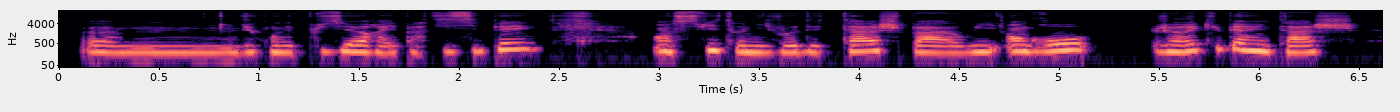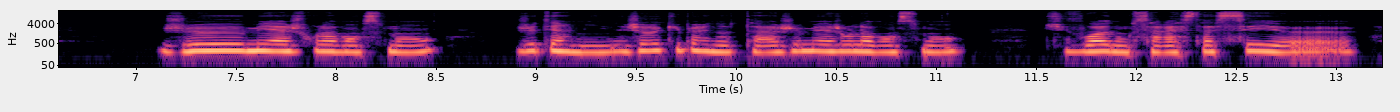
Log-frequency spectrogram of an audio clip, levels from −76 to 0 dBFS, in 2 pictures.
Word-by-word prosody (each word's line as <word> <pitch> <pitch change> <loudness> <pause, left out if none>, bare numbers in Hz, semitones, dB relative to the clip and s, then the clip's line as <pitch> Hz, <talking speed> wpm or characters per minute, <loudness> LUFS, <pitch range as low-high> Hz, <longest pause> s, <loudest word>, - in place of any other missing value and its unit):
hem, 185 -1 -3
vu 195 +1 -5
qu'on 200 -1 -3
est 190 - -4
plusieurs 205 -1 0
à - - -2
y - - -5
participer. 215 +8 -2 0.6
Ensuite, 225 +2 0
au 200 - +1
niveau 195 0 0
des 195 -1 -5
tâches, 215 +4 +2
bah 190 -2 +3
oui, 200 +3 -2
en 215 - +6
gros, 225 +4 +3 0.3
je 205 -1 -1
récupère 235 +5 +2
une 225 -2 +4
tâche, 195 -1 +1 0.6
je 230 +3 +4
mets 230 0 +5
à 220 - +5
jour 215 +1 -4
l'avancement, 205 +1 -1 0.4
je 225 +1 -2
termine, 210 -3 0
je 230 - 0
récupère 235 0 -1
une 205 - +1
autre 200 - -4
tâche, 195 0 -2
je 220 - -2
mets 225 0 +1
à 215 - +2
jour 215 - 0
l'avancement. 205 0 -1 0.4
Tu 215 - -9
vois, 215 +1 +5
donc 200 -1 -1
ça 195 - -2
reste 195 +1 -2
assez, 210 0 +1
heu, 105 - -3
205 Hz, 205 wpm, -22 LUFS, 195-225 Hz, 0.6 s, en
